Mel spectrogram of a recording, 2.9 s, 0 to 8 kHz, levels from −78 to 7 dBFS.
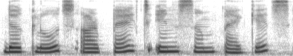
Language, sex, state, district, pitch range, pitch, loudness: English, female, Assam, Kamrup Metropolitan, 220-250 Hz, 230 Hz, -17 LUFS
